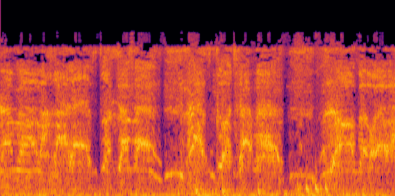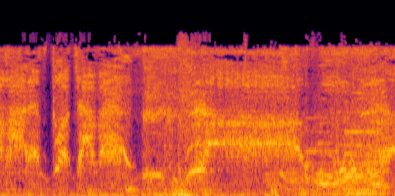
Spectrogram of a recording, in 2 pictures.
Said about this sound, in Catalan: Ara us poso uns exemples de canalla que marranegen i s'enrabien perquè volen un gelat o perquè no volen anar al metge i escolteu si es pot aguantar això.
